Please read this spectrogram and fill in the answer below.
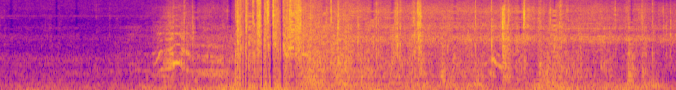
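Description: Vehicle crash heard from inside the cab. Steady road noise swells about a second in. Just under two seconds in, a loud jumble of crashing impacts, crunching and rattling breaks out and keeps going, with many sharp knocks.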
